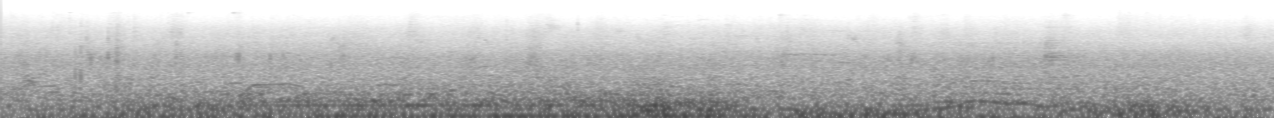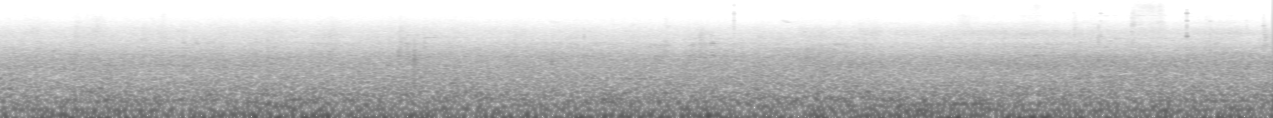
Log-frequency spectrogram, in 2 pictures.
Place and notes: islands tail, Mitte, Berlin, Germany - time map
... on the hull of the ship
Sonopoetic paths Berlin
